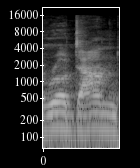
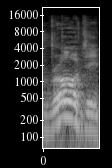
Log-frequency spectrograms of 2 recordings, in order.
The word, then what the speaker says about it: Rodin: just recorded a a Rodan fight which I hate that word it's Rodin for sake learn to spell Japan yeah everybody pronounces it Rodan like there's an a when there isn't but that fight is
